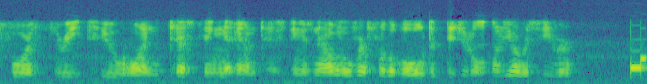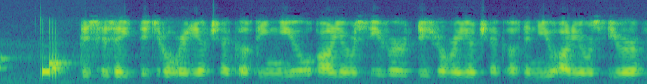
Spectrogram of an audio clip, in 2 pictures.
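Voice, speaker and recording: A man speaks through a two-way radio in a dull, lo-fi transmission. His delivery is flat and even, at a middling pitch. He gives repetitive test announcements. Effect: transmitted over two-way radio. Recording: muffled lo-fi walkie-talkie transmission.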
